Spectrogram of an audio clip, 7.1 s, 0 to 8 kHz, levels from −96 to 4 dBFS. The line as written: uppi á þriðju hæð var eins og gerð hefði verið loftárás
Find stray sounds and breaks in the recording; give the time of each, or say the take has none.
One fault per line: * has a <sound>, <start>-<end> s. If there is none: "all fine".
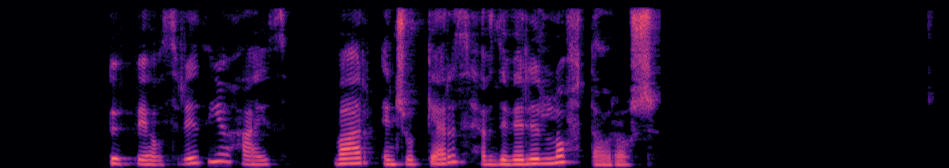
all fine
